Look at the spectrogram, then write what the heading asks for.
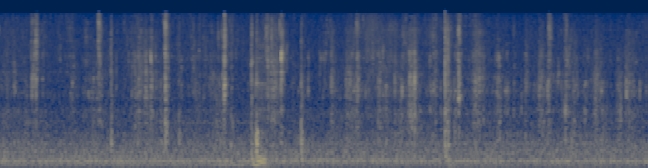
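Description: Close-miked chewing of shrimp tacos: faint wet mouth clicks scattered irregularly.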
